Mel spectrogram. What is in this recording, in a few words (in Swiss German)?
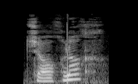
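"scharlach", Alsatian; medecine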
